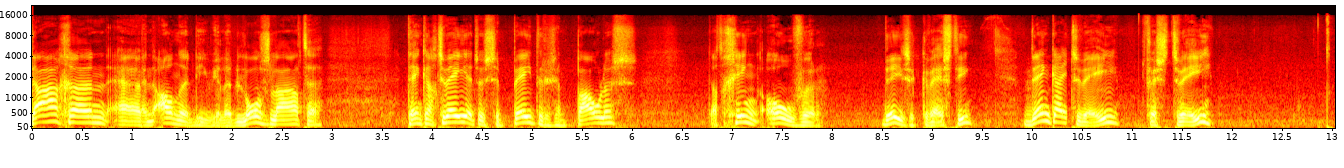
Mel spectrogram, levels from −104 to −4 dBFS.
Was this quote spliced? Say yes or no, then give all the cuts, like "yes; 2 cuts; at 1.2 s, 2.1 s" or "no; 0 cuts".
yes; 6 cuts; at 1.1 s, 1.6 s, 4.0 s, 4.4 s, 8.4 s, 10.3 s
